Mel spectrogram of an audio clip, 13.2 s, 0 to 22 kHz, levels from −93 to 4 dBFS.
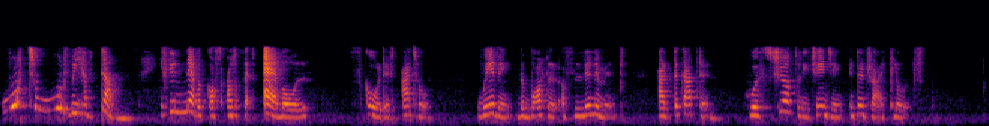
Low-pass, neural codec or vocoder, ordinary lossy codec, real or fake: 5.4 kHz; none; AAC, 48 kbps; real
